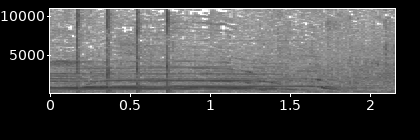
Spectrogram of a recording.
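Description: Four quick, sharp bangs on a window in an even rhythm during a motor race, over a loud, steady mechanical whine whose pitch slides downward after the knocking stops, with a low background murmur.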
